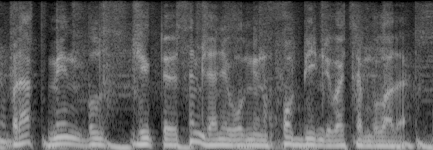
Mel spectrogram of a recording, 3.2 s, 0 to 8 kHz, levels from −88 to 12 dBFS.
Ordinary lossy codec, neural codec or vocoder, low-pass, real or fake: none; codec, 16 kHz, 6 kbps, DAC; none; fake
